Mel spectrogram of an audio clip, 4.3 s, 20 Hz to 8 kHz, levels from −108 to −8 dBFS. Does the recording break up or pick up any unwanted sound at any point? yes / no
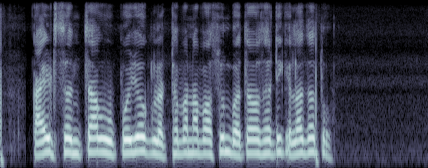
no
